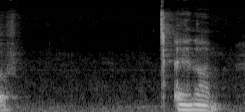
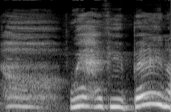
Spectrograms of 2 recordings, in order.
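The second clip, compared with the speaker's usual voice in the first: higher, gushing welcome; imitating thrilled staff; 7 semitones higher, 5 dB louder, slower than usual. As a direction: play the delighted security guards greeting her. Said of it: "they all said".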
